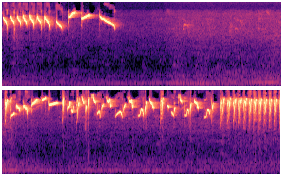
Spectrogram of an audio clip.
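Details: Olive-backed sunbird (kolibri wulung, kowul) in full, lively song. A rapid series of high sliding chirps is followed by a pause, then a longer run of varied high twitters ending in a fast, buzzy trill. A soft low hum sits underneath.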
